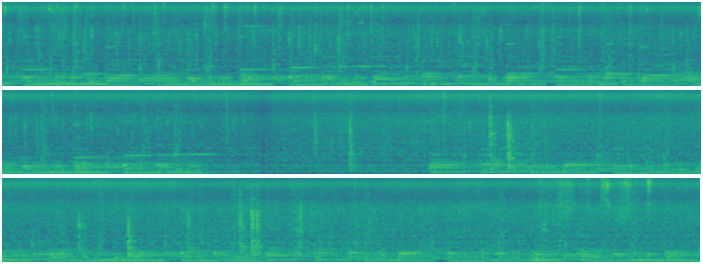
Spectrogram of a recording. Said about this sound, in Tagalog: Nagpainit na ako ng mantika, magpiprito na ako.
